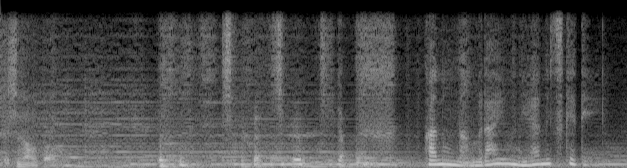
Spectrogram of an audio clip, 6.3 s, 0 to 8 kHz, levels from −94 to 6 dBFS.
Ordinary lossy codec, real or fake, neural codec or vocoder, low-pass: none; fake; codec, 16 kHz, 0.5 kbps, FunCodec, trained on Chinese and English, 25 frames a second; 7.2 kHz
